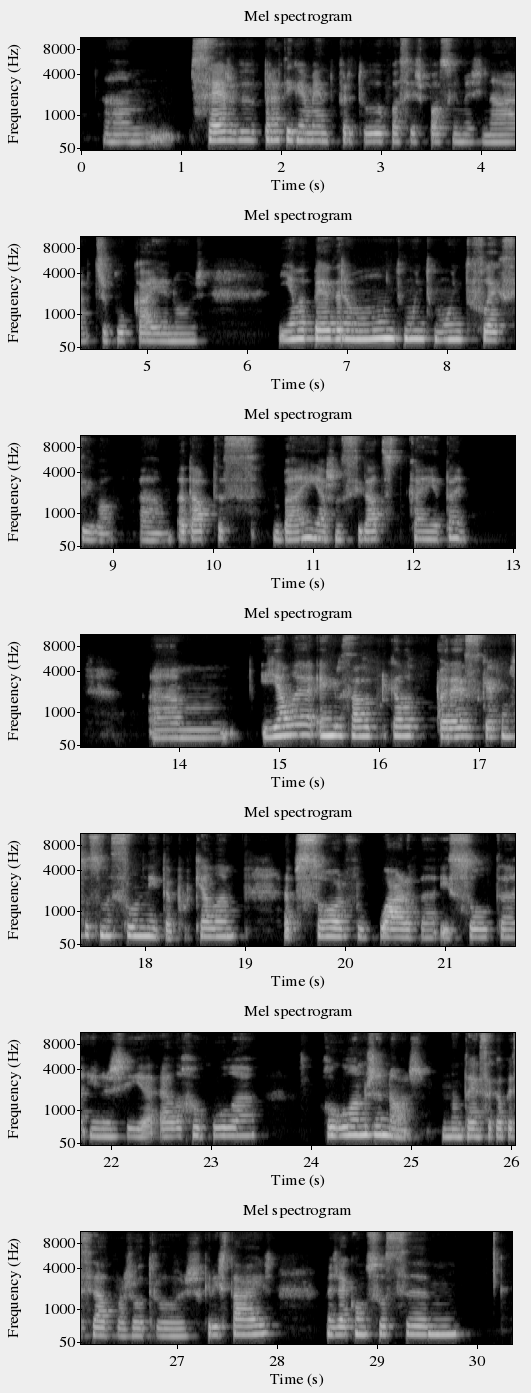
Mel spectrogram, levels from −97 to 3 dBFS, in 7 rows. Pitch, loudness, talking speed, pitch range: 200 Hz, -30 LUFS, 135 wpm, 185-215 Hz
